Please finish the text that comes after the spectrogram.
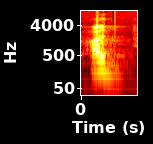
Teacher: یہ دیکھیں جیم کا مخرج جو ہے وہ زبان کا درمیانی حصہ جب اوپر تالو سے لگے تو جیم ادا ہوتا ہے، تو اب یہ دیکھیں ایسی سختی کے ساتھ ٹھہر رہا ہے وہاں پہ اج، ٹھیک ہے۔ آواز جو ہے وہ بند ہو رہی ہے اور ایک قسم کی سختی ہو رہی ہے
